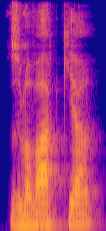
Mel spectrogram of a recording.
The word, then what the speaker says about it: Slovacchia: regola scritta per cui la s seguita da l si pronuncia Z per esempio in italiano diciamo Slovacchia Slovenia Islanda Oslo lingue slave come vedete in tutte queste parole c'è la combinazione s + l che viene pronunciata con una s sonora simile a quella delle parole rosa e riso Comunque sia lo stesso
